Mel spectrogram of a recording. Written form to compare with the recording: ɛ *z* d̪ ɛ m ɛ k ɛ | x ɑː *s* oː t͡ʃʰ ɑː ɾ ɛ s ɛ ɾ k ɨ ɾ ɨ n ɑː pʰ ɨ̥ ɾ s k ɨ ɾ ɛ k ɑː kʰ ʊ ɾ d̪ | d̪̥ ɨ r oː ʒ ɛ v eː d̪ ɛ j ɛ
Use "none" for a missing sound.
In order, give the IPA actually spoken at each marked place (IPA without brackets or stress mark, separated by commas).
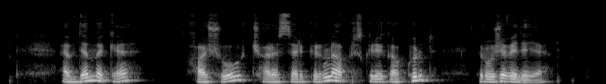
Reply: v, ʃ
